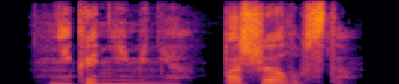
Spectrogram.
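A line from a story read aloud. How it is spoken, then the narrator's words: Pleading whisper. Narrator (Russian): Прошептала Элейн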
